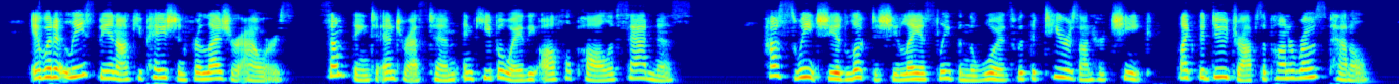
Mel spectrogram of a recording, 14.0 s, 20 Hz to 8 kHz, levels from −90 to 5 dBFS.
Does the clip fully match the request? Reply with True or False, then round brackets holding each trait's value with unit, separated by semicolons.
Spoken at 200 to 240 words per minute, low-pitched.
False (205 wpm; 220 Hz)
